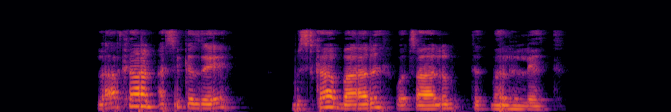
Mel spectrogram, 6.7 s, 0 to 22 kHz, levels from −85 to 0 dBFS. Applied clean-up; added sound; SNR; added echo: none; none; none; reverberation time 0.2 s.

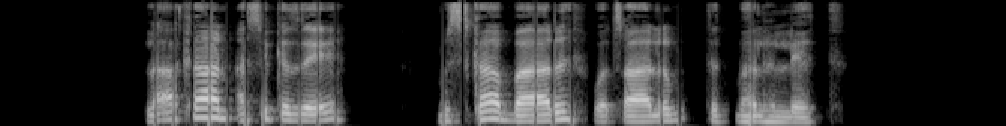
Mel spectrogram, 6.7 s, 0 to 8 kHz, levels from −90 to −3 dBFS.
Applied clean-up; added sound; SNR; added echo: none; none; none; none.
